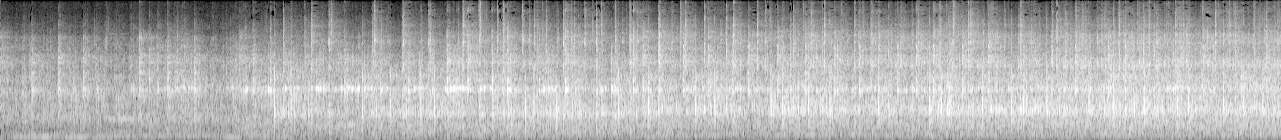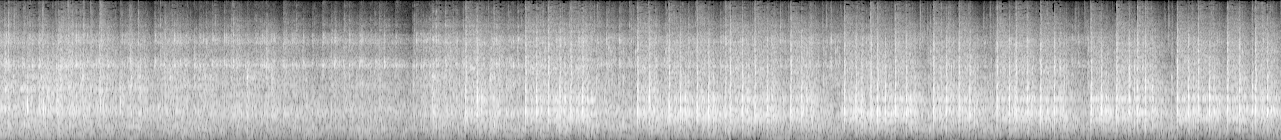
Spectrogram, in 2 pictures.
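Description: Marbles roll and clatter down wooden tracks.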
